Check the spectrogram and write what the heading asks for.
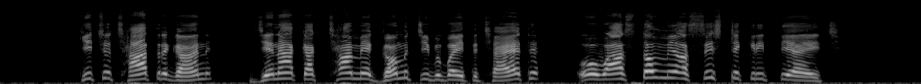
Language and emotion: Maithili, disgusted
